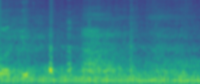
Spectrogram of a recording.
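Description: Dirt bike engines idling steadily, with short bursts of laughter over them.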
